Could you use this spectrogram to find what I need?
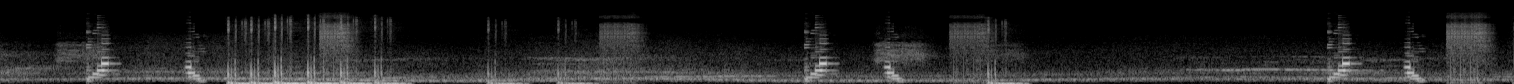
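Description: Short electronic beeps sound now and then.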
